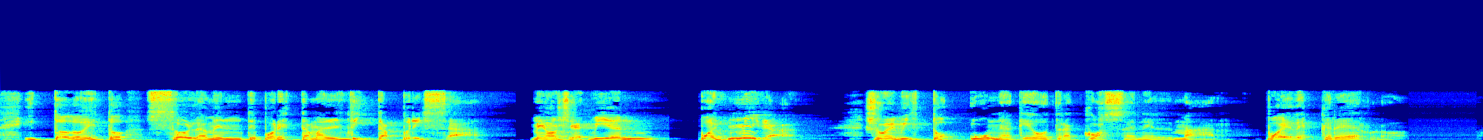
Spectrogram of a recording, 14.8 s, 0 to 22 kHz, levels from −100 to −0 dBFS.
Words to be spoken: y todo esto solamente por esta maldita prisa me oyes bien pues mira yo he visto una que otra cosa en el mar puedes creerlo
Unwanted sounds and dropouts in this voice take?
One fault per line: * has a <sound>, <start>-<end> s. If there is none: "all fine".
all fine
